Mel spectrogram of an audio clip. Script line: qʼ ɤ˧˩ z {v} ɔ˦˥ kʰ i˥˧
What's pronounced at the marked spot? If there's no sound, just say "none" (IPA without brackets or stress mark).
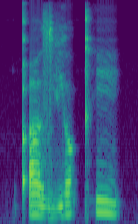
vʲ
